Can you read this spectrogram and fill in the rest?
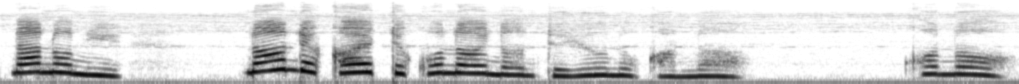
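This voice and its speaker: A woman's voice: very high voice, animated, brisk, a bit bright. A woman voicing an eerie teenage schoolgirl in a Japanese visual novel, creepy, insinuating and dismissive. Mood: eerie probing. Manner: creepy, insinuating, repeating sentence endings.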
